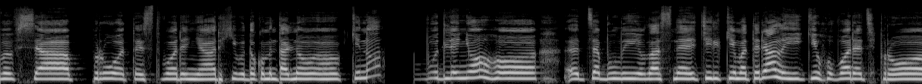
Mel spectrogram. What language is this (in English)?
Ukrainian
